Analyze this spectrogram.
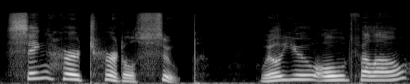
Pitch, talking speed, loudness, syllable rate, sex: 205 Hz, 115 wpm, -16 LUFS, 2.8 syllables/s, male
